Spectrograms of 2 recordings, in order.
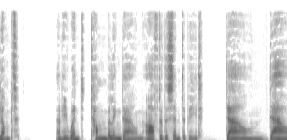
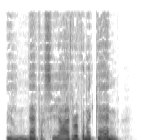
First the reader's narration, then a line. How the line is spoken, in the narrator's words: cried the ladybird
